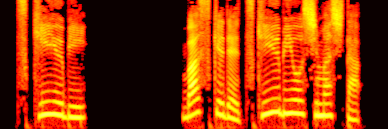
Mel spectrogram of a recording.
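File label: Japanese word, japanese phrases; under the weather essential japanese phrases for medical symptoms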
